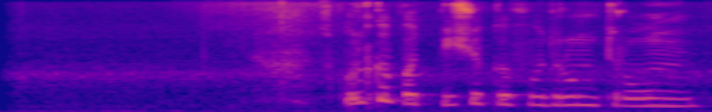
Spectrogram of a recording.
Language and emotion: Russian, sad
